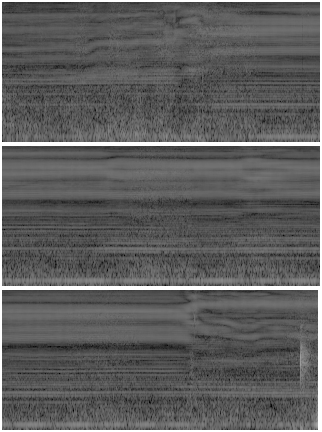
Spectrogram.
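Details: Steady high-pitched electric buzz over low hum: handheld microneedling pen treating facial scars in a small room; needle and vibration cause scar subcision.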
